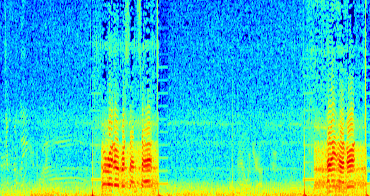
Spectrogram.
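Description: A small aircraft engine drones steadily.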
